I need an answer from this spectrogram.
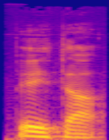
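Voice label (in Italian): "peta", dialettale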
